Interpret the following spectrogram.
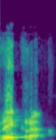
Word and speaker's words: RCRA: called resource conservation and recovery act it's called rikra you know or rcra it's called pronounced as a recruit and there were some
